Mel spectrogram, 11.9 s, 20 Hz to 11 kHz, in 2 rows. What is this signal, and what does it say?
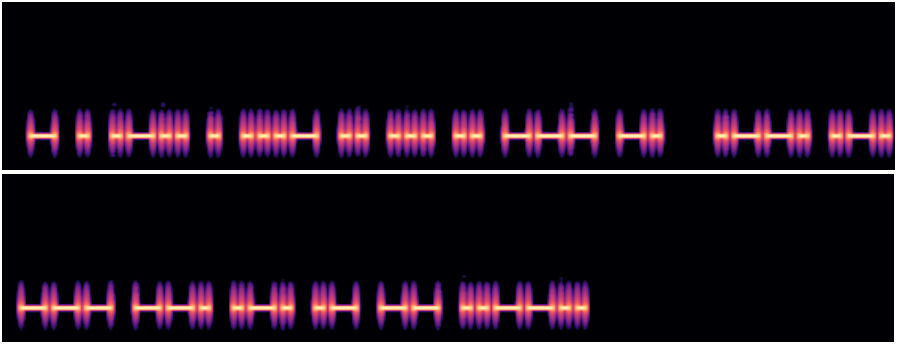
Morse code, heard as a keyed tone, about 22 wpm, 700 Hz. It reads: TELEVISION PROGRAM?
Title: Sentences from Top 1000 Words - Review Part 4 - 22wpm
